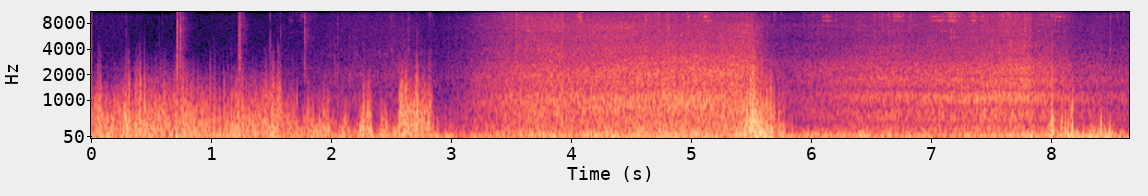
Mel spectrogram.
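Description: Wind buffeting the microphone of a camera on a moving bicycle, over a constant low rumble, with scattered sharp ticks and rattles during the first three seconds. About three seconds in, a broader rush of road traffic joins it, with a loud swell about halfway.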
